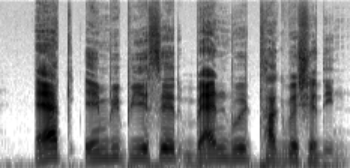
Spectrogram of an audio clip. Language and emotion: Bengali, neutral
